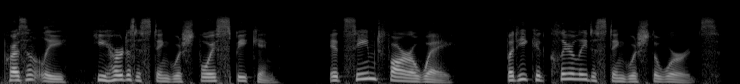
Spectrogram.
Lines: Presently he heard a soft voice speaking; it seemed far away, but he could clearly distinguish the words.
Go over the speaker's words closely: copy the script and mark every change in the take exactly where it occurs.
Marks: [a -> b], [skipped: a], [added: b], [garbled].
Presently he heard a [soft -> distinguish] voice speaking; it seemed far away, but he could clearly distinguish the words.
